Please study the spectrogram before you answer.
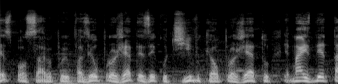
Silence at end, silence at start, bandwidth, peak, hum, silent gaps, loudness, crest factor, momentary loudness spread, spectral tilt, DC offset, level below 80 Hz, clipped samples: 0 s; 0 s; 13.5 kHz; -6 dBFS; none; none; -22 LUFS; 16 dB; 3 LU; -5.5 dB/octave; under 0.1%; -40 dBFS; under 0.1%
